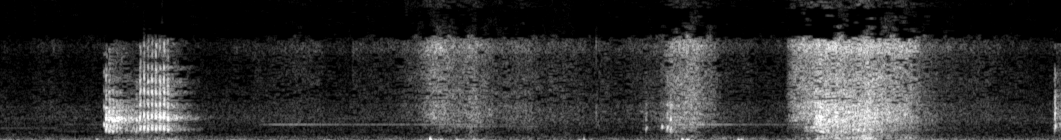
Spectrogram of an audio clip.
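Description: A sun conure gives harsh, raspy squawks in short bursts, separated by brief pauses.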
